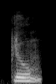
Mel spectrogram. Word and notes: plume: Indian

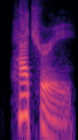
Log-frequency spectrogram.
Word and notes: hatchery: American English

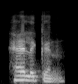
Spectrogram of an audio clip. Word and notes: helicon: Indian

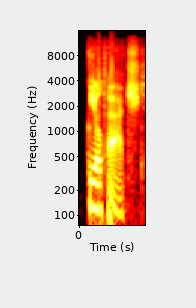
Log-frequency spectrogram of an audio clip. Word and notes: Gaeltacht: American English

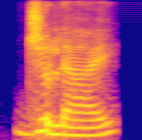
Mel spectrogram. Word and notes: July: Indian

